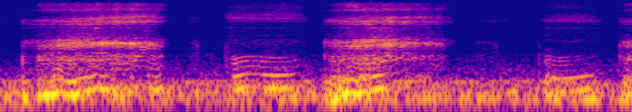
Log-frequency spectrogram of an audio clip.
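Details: Real, unplanned daytime nap recorded in bed, adult with sleep apnea: deep snoring, snorts, heavy breathing and apnea pauses; obstructive sleep apnea snoring.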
